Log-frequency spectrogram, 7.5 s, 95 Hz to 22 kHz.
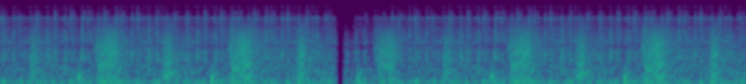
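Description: Cartoon car-wash sound effect of a spinning scrub brush: a busy mechanical whirring with a swishing swell about every 0.7 s. It cuts out briefly a little over three seconds in, then carries on.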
